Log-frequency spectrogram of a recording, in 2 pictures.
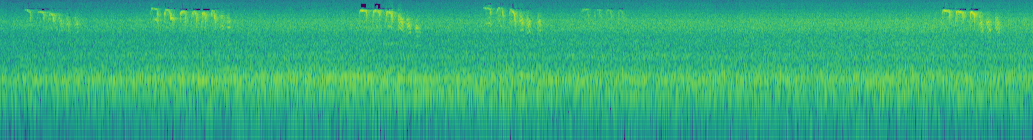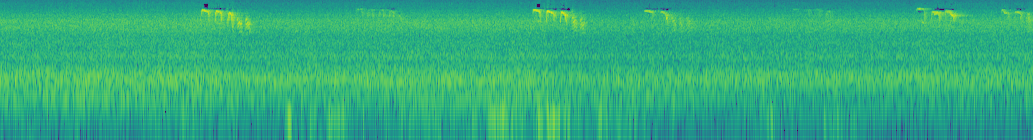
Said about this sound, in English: I can't see what these birds are doing. They're high up in the alder trees.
